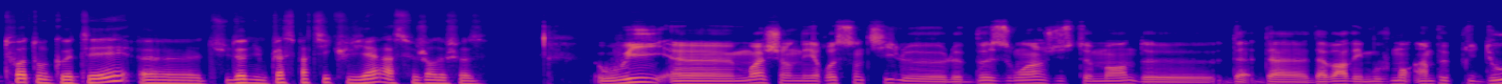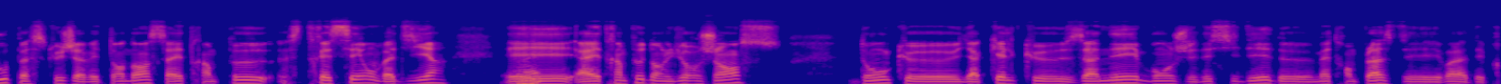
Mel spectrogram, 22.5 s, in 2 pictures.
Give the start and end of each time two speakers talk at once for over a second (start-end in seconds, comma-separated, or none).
none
